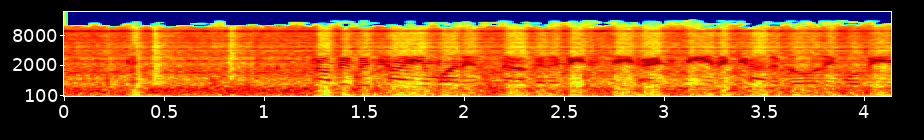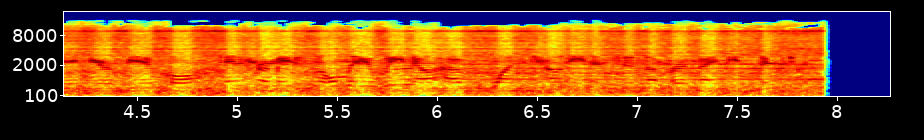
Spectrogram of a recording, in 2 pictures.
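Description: Loud, steady roar of a fully involved building fire blended with running fire-ground engines. People's voices talk over it from about a second in.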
